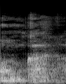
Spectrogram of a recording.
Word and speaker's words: ओम: ओ और उ शब्द पर हंठ खुले रहेंगे। म शब्द पर हंठ बंद हो गए।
